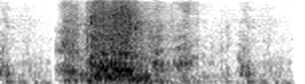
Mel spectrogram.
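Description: A recorded lion roar, swelling quickly and then fading away over about a second.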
